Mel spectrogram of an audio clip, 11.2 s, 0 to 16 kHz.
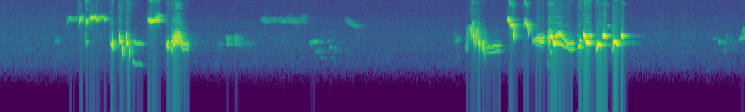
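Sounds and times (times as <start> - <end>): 
European robin song: 0.9 - 5.4, 6.9 - 9.5.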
